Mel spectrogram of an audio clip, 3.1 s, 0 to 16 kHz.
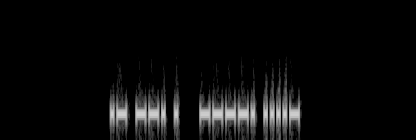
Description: Morse code, heard as a keyed tone, about 51 wpm, 700 Hz. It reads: AGE 94
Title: K1USN SST QSO Practice 50wpm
